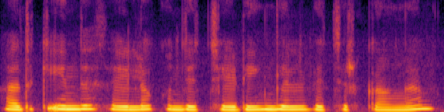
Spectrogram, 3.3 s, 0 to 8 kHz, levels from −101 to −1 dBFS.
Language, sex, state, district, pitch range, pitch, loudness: Tamil, female, Tamil Nadu, Nilgiris, 215-235 Hz, 220 Hz, -12 LUFS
